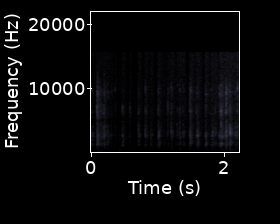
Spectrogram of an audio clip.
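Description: Near silence with very faint typing on a computer keyboard: a quick, uneven run of key clicks.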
